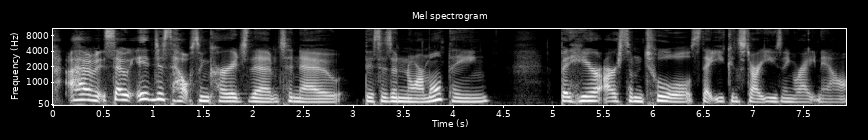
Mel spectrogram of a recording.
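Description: In a Southern US accent, a woman with a fairly low pitch speaks at a moderate pace with lively intonation, on a very clean recording with a silent background. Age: 40s. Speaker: author and speaker. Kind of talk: personal testimony in interview.

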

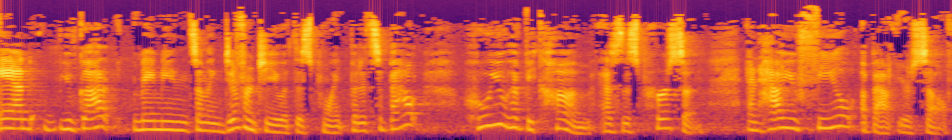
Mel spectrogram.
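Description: Noticeable background noise around a woman with fairly high pitch, moderate pace and very wide pitch swings. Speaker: podcast co-host. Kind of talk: casual chat.

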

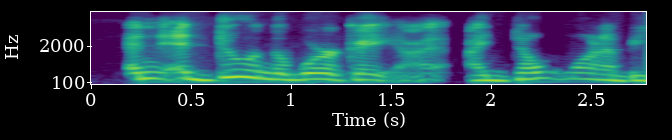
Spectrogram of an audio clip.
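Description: A somewhat breathy male voice. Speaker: poet and writer. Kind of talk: casual interview chat.

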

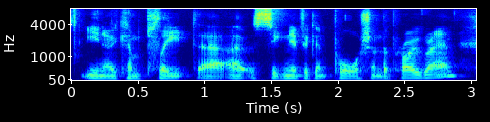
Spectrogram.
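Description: A man's fairly low voice with an Australian accent, in a very clean recording over a silent background. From Melbourne, Australia. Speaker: veterinarian. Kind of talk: podcast interview.

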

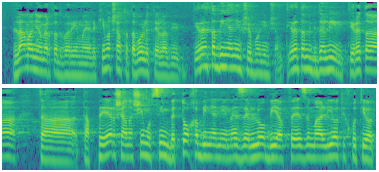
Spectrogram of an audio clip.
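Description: Very fast, fairly high-pitched speech from a man, ordinary in its pitch movement, with noticeable noise behind it. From Israel, Dimona. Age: 20s. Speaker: real estate investor. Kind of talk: interview.

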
